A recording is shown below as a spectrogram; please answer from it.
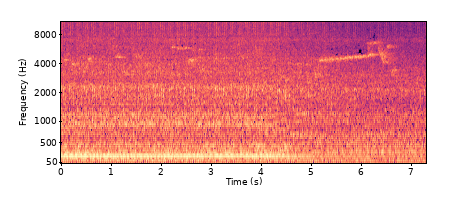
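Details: Strange noise from the lower part of the engine on a 2013 VW Voyage EA111 at steady idle: a faint regular tapping, about three to four per second, under the engine note; cause unknown.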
